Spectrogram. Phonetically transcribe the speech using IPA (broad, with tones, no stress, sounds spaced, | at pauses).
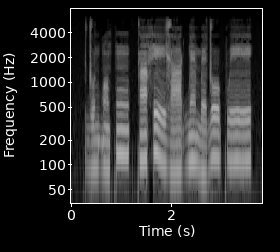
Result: d o˨ n ɓ ɔ̃˨ kʷ ũ˦ | k ã˧ h eː˦˨ ɣ aː˨ ɡ͡b ɛ̃˧ m ɛ˨ d oː˦ kʷ eː˦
